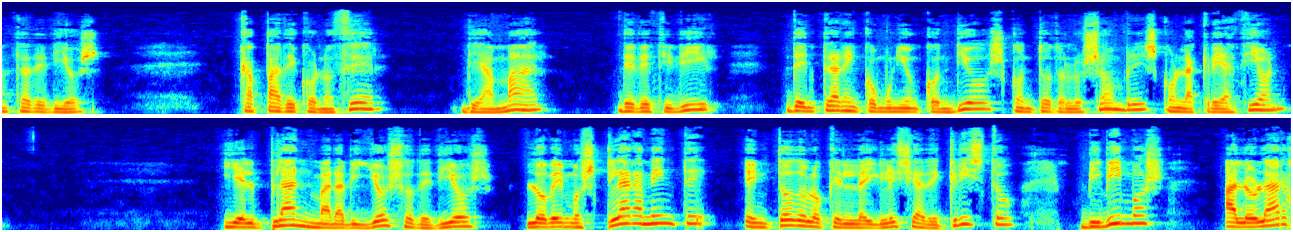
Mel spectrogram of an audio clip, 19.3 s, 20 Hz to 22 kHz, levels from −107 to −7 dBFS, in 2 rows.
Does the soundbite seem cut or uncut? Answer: cut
